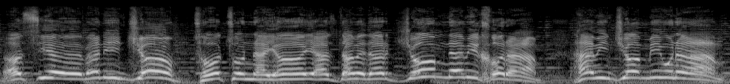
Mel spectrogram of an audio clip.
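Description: Desperate husband, very high gravelly voice, shouting and pleading, faint music. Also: male voice, expressive, heavily acted. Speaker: dubbed drama character. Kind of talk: Persian TV dub acting.

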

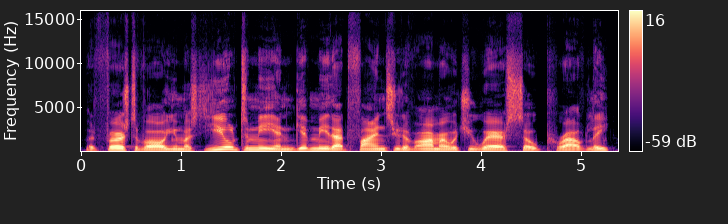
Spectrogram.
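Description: A man's voice: a little high, moderate pace, smooth, dry recording, studio quality, lightly acted. A man doing a brash young knight. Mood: shouting. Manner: raised, eager, shouting taunts.

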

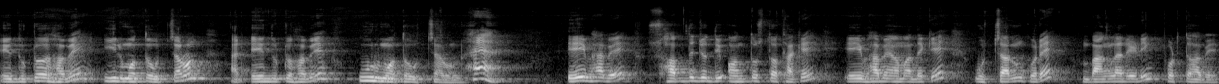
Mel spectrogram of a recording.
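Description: A male teacher giving a slow reading lesson, sounding out letters one by one and repeating them patiently. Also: medium pitch. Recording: echoey room.

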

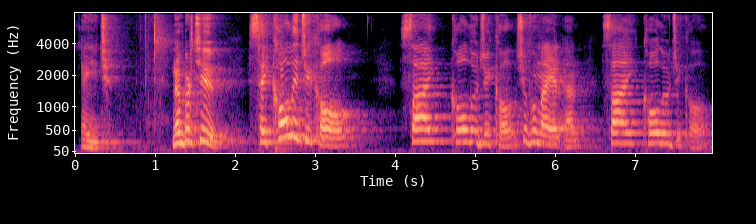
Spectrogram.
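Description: An Algerian man teaching English for an exam, reading sentences slowly and repeating words to drill pronunciation. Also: fairly high pitch, reverberant. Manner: switches between English and dialect, reads English slowly and drills pronunciation. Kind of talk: exam-prep lesson.

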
